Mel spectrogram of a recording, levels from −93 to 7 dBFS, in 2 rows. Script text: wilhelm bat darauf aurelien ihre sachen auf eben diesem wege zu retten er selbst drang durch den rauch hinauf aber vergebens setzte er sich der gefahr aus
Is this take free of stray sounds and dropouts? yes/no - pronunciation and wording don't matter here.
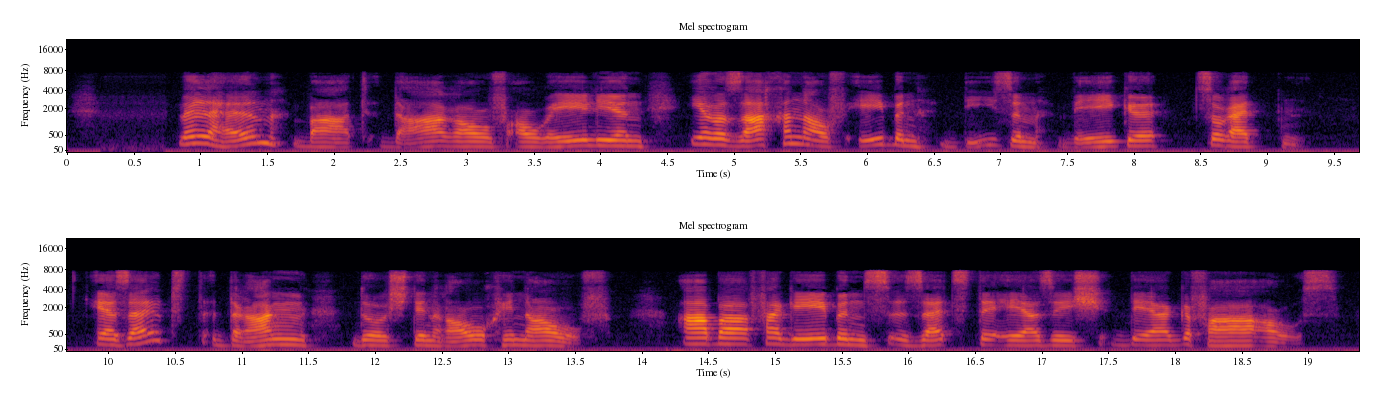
yes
